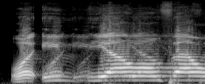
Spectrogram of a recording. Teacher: یہاں پہ را موٹا پڑھا جائے گا کیونکہ را ساکن ہے یرفع میں، لیکن جب را ساکن ہوتا ہے تو ہم کیا کرتے ہیں، ہم اس سے پہلے والا حرف دیکھتے ہیں، اگر اس کے اوپر حرکت ہو تو پھر را موٹی ہو جاتی ہے، اور اگر را سے پہلے والے حرف کے نیچے حرکت ہو تو را باریک ہوتی ہے.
